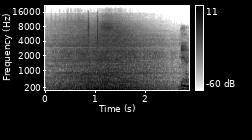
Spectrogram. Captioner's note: engines revving, cars noises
